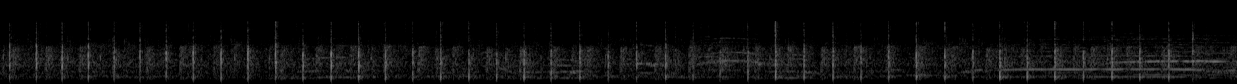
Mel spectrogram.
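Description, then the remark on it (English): An audience claps their hands in praise, a dense, steady run of sharp claps that keeps a lively rhythm for the whole stretch, with faint voices and tones murmuring underneath. “Well, what is a hand clap of praise? It's giving it all you got.”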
